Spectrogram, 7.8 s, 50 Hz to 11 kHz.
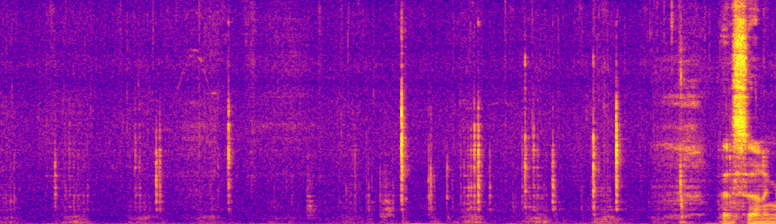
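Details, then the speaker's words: Kubota B7100 tractor gearbox rolled slowly by hand during reassembly after chewed-up gears and bearings were replaced: light, irregular clicks and soft ratcheting with no grinding; it sounds a lot better than before. "now yeah that's sounding a lot better than it was before"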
